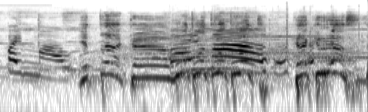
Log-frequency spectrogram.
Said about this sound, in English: No swords here, but plenty of horses and tons of people who've come to watch. They've brought signs and they cheer for their teams as they struggle to rope steers in the arena.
